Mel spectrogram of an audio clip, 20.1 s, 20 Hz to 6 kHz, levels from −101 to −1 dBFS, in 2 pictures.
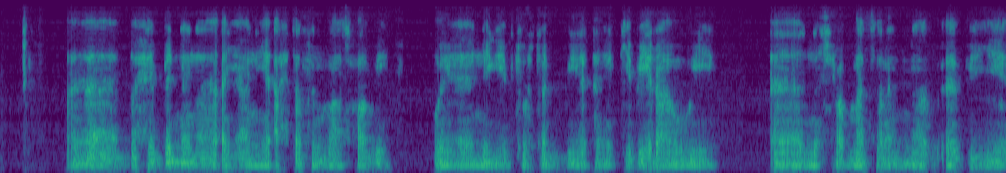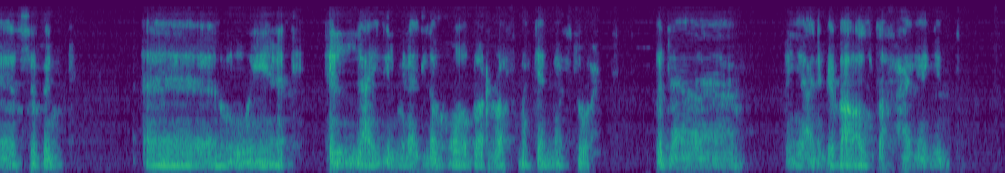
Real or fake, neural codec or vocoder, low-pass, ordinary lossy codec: fake; vocoder, 22.05 kHz, 80 mel bands, HiFi-GAN; 5.4 kHz; none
